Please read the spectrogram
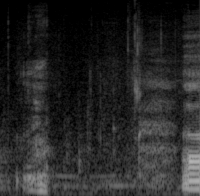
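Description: A pause in a man's lecture: a short low throaty vocal sound in the first half second, then a faint lull, and near the end he starts speaking again with a long drawn-out hesitation sound, "eo".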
